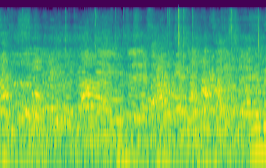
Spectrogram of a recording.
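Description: Crowd chatter: many guests talking over each other at once, with no words clear.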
